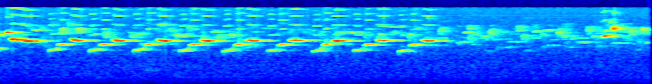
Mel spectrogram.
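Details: Spanish Timbrado canary, discontinuous song style, from Madeira, Portugal: evenly spaced clear whistled notes repeated roughly twice a second, then a softer stretch and a final short chirpy flourish.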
